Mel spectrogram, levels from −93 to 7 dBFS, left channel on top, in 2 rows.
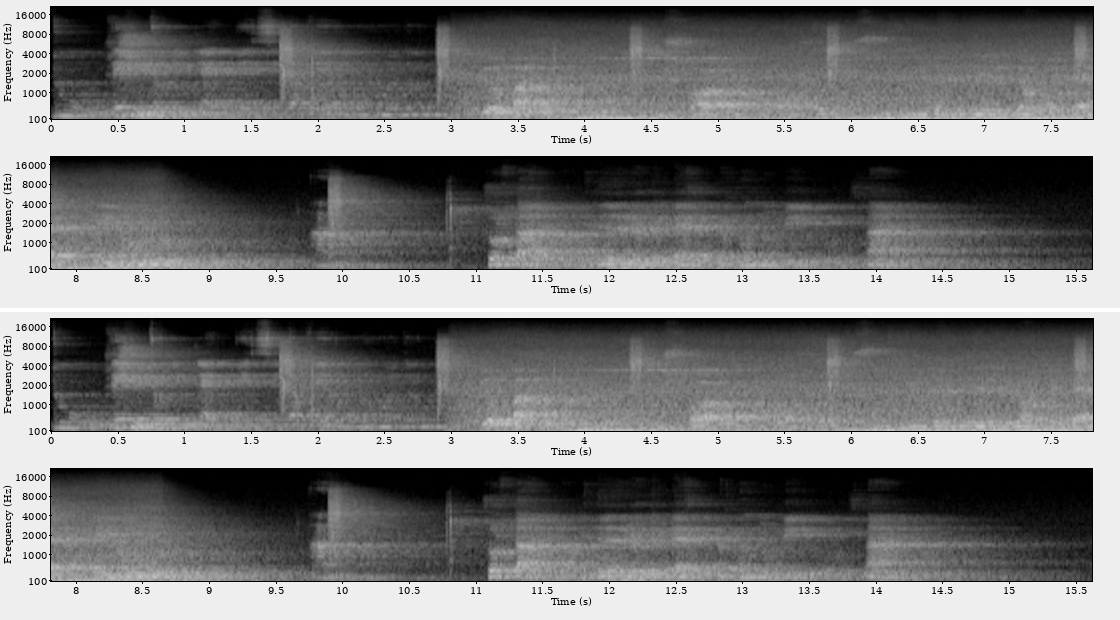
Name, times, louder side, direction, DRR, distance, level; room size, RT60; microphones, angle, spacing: voice 1, 0.0-3.2 9.7-10.1, right 1 dB, 40° right, -2 dB, 1.5 m, -36 dB
sound 1, 1.7-2.0 2.9-3.0 3.8-3.9 4.3-4.7 5.8-5.9 7.7-7.8 8.3-8.4 9.9-10.0 10.8-10.9, left 1 dB, ahead, 0.4 m, -30 dB
Stream, 3.0-8.7, equal, 15° right, 0.9 m, -22 dB
voice 2, 3.2-5.0 5.4-8.9 11.1-14.2, equal, 65° right, -7 dB, 1.4 m, -27 dB
13.0 x 6.3 x 4.0 m, 2.6 s
head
